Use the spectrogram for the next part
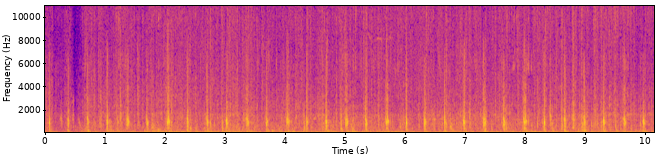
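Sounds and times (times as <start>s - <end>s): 
horse hooves clip-clopping as a horse-drawn carriage sets off trotting: 0.0s - 10.1s.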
